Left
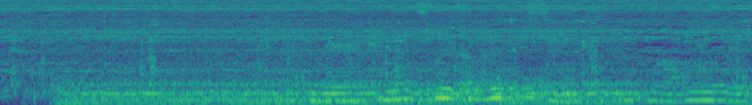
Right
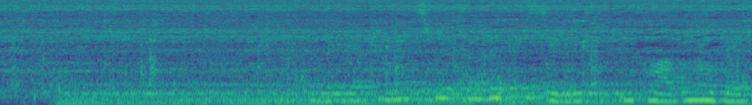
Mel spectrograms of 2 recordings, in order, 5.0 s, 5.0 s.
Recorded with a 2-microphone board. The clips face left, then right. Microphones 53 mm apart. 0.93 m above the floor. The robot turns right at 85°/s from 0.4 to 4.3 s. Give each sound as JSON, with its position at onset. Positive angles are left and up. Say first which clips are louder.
{"t": 1.9, "sound": "a woman speaking", "louder": "left 2 dB", "azimuth_deg": 75, "distance_m": 7.5}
